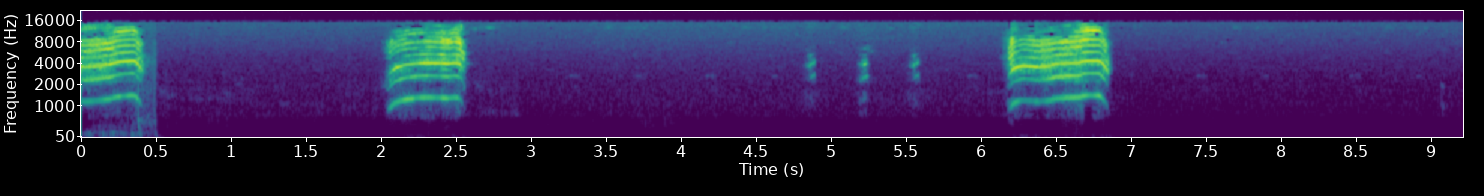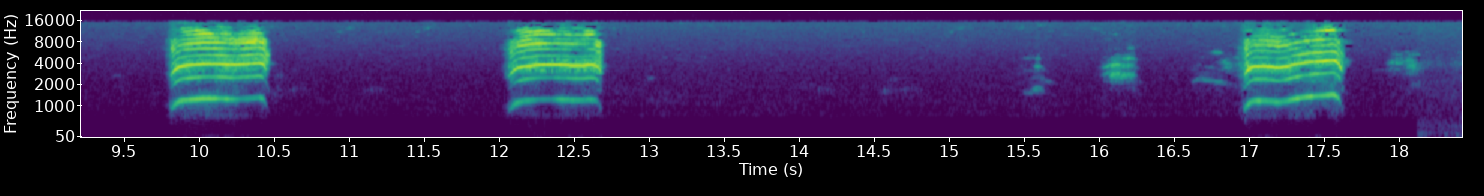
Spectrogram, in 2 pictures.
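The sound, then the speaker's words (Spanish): A northern lapwing at Salburua gives a shrill, piercing call six times at uneven intervals, each note loud and harsh, with a few faint ticks in the quiet gaps between. “Este pajarito de sonido estridente, que parece que te llama la atención, ¿verdad?”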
